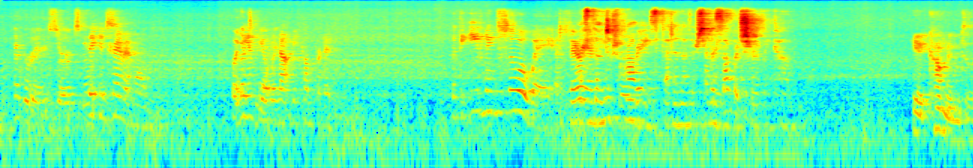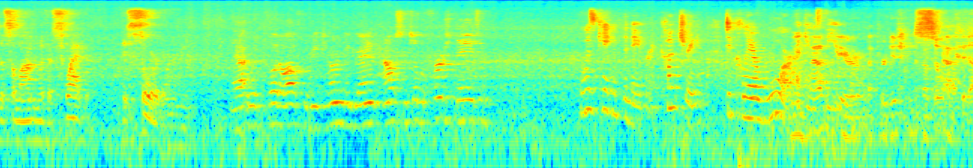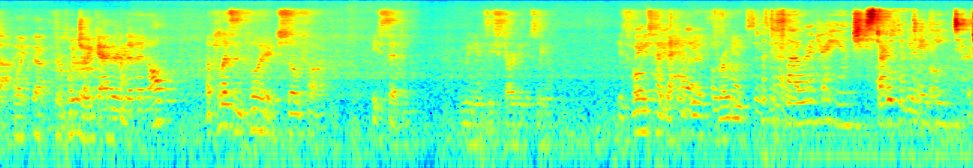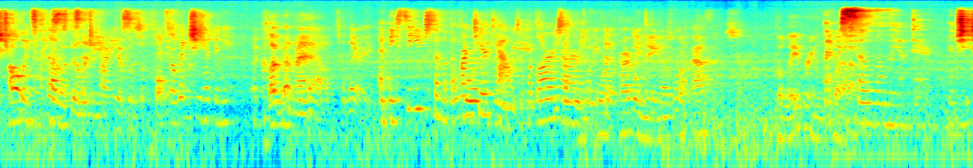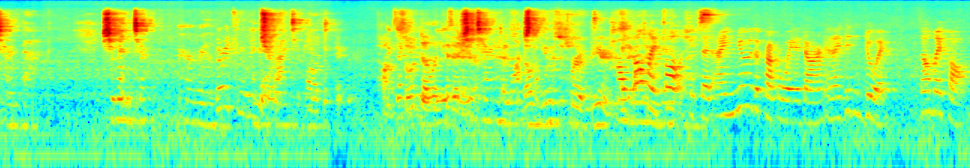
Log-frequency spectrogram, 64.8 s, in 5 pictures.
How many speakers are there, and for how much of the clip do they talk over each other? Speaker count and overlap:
9, about 45%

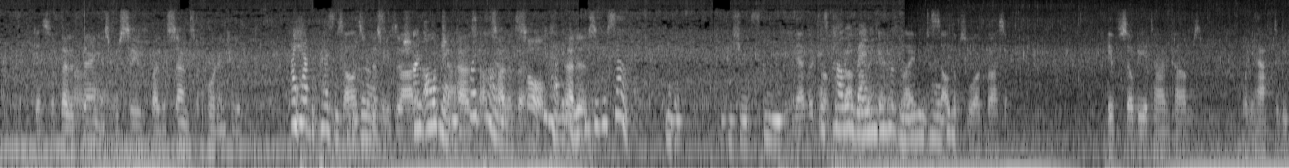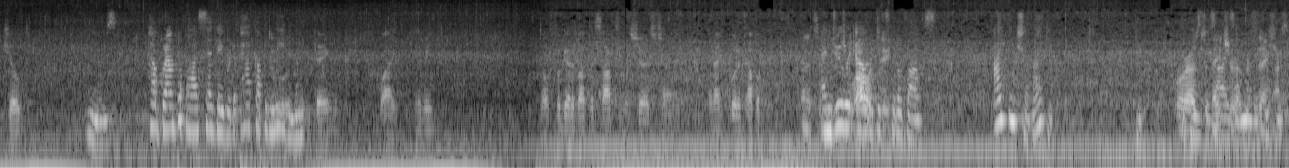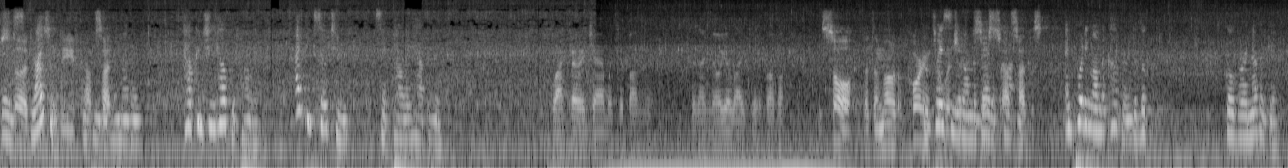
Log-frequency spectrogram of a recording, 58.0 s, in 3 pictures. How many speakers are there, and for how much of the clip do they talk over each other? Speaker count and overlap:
3, about 26%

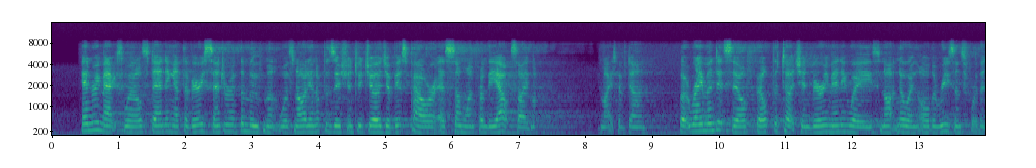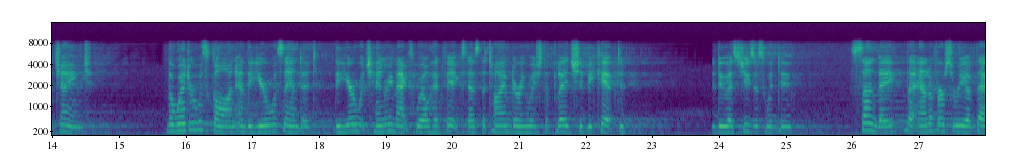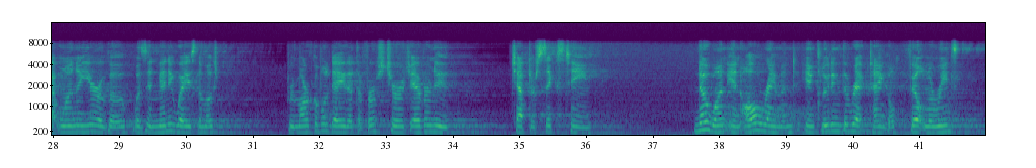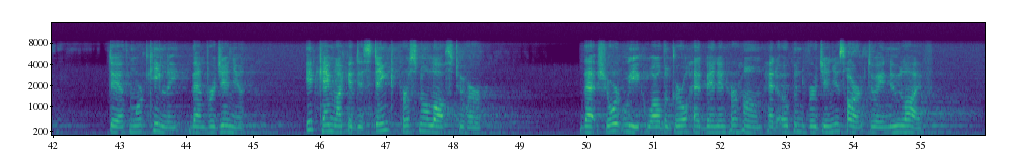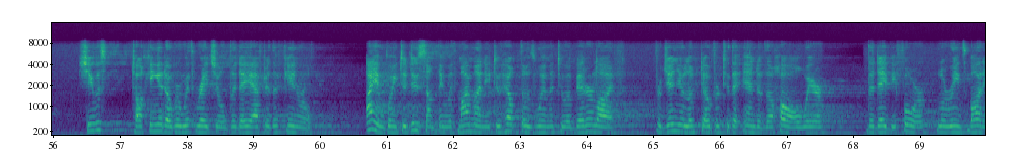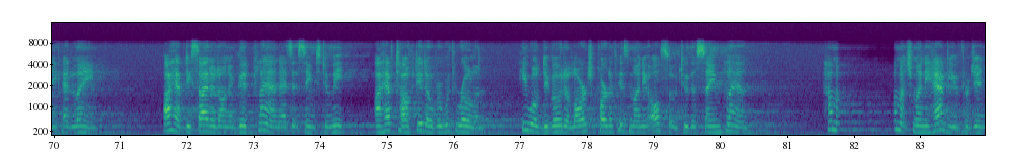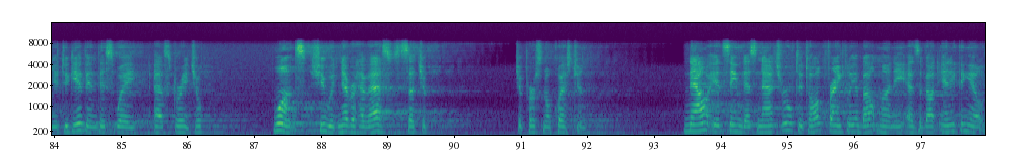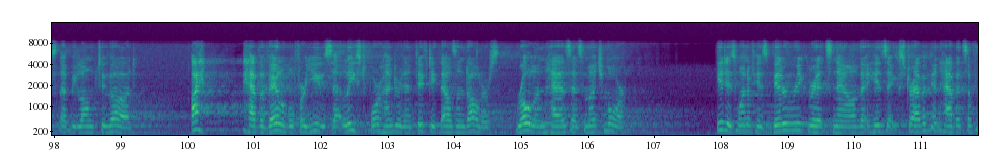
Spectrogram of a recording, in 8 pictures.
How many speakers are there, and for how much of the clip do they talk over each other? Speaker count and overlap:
1, no overlap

